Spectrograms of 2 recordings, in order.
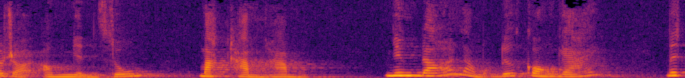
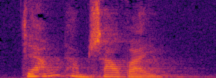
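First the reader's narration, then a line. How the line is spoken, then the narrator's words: Gentle, kindly question. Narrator (Vietnamese): Ông sửng sốt, hỏi giọng thật dịu dàng và hiền lành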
